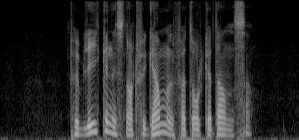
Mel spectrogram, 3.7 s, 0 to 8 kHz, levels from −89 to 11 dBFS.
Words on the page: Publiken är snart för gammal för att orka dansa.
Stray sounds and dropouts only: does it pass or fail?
pass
